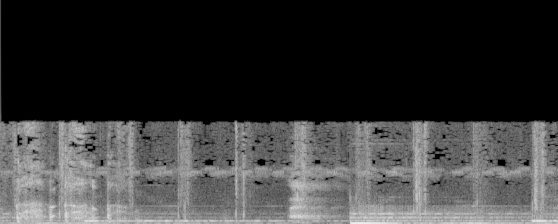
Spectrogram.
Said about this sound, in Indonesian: Suara batuk itu seakan lebih mendekat. Semakin dekat denganku.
